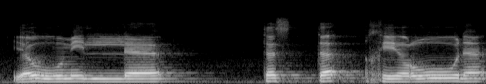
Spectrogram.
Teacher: യൗമിൻ എന്ന തൻവീൻ ശേഷമുള്ള ലാമിൽ മണിക്കാതെ ലയിപ്പിച്ച് ഉച്ചരിച്ചു കൊണ്ട് ഓതണം. ഇദ്ഗാം ബിഗൈരി ഗുന്ന.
